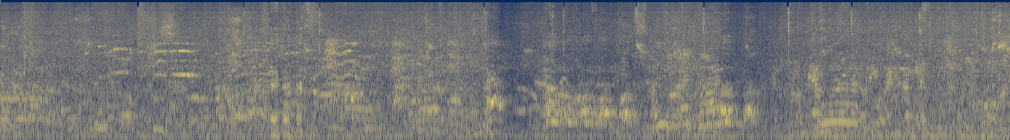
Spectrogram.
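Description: Several dogs, poodles among them, bark and yip almost without pause inside a pet shop, with some whimpering and a busy background of human voices and chatter.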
